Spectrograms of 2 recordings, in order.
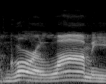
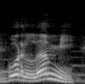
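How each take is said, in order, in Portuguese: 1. O nome é dito com sotaque americano. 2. O nome é dito com sotaque italiano. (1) "Ele fala do jeito mais americano possível" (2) "o nome dele, que é Gorlami"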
